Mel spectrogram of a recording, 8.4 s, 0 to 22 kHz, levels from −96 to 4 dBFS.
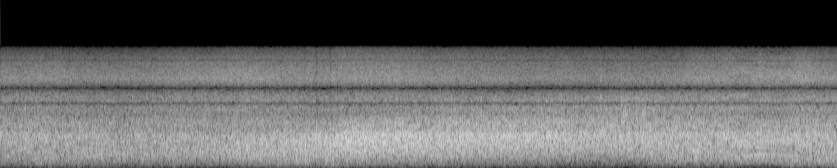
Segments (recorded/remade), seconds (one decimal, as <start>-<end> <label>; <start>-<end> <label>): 0.0-7.3 recorded; 7.3-7.9 remade; 7.9-8.4 recorded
